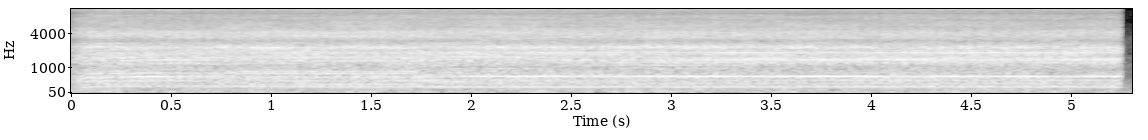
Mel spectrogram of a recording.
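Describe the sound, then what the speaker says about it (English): A small power washer on its rinse cycle sprays water in a loud, steady, close hiss with a motor whine underneath, running without a break and with no talk, while seedling starters in a garden nursery are watered. "I'm going to take the rinse cycle on my here little power washer, and I was going to use the rinse cycle and give them some watering"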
